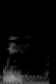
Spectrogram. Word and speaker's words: Wuest: You're saying, how do you spell that? W-U-E-S-T. He pronounced it Weiss.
